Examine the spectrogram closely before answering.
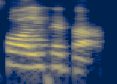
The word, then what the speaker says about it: Kolkata: they'll explain you that so Calcutta is the name given by the British okay but uh the name has changed and you know updated now so it's Paul Kita okay it's got a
